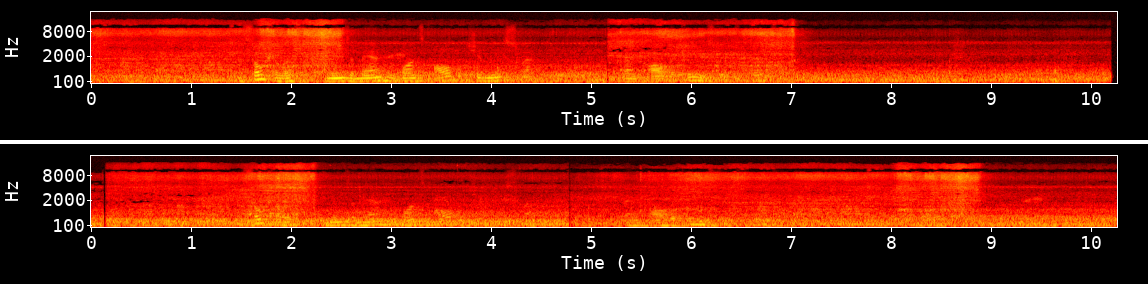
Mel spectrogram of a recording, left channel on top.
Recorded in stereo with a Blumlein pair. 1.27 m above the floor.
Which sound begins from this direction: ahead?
A man speaking, at 1.5 s.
